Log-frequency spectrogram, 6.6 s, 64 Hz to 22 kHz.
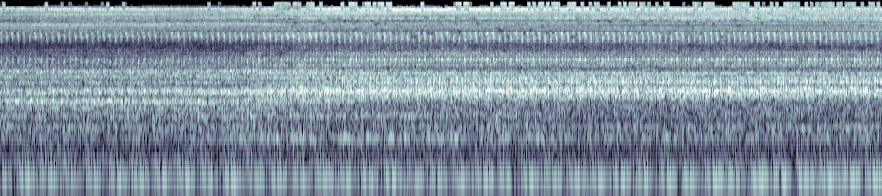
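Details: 2016 Ford Mustang 2.3L EcoBoost, replacement engine with reused cracked intake, 128,572 miles, flashing check-engine light: uneven, lumpy idle stumbling about three times a second under hissy top end, shaking badly; misfire at idle.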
